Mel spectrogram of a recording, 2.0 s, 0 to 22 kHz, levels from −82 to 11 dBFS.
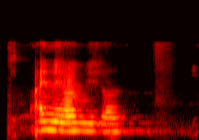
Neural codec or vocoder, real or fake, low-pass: codec, 24 kHz, 0.9 kbps, WavTokenizer, medium music audio release; fake; 7.2 kHz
